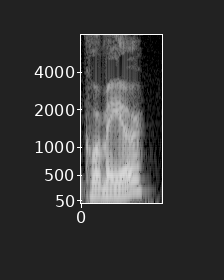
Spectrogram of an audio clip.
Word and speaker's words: Courmayeur: Is it Courmayeur? – That's right, yes.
